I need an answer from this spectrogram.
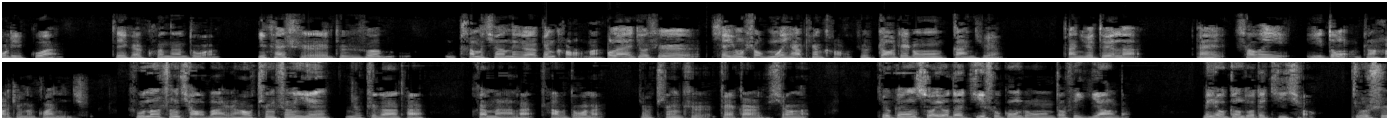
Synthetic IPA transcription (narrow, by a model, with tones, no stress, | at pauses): u˧˥li˥˧kwa˥˩n | t͡sa˥˧˩ɡa˨˩kʰwə˥˧nna˥˩nt̪̬wɔ˥ | ni˨˩kʰa˥ɪʂɻ̩˨˩t͡ɕjo˥˧ʊʂɻ̩˥˩ʂwɔ˥ | kʰa˥˧npu˧˩t͡ɕʰi˧˥ŋna˥˩ɡə˩pʰjnkʰo˨˩ʊmɐ̰˧˥˩la˧˥ɪt͡ɕjo˥˧ʊʂɻ̩˥˩ɕjɛ˥njʊ˥˩ŋʂo˨˩ʊmwɔ˧˥i˧˥ɕja˥˧˩pʰji˧˥nkʰo˨˩˦ʊt͡ɕjo˥˧ʊʂ̩˥˩ʈ͡ʂɑ˨˩ʊʈ͡ʂɤ˥˩ʈ͡ʂʊ˧˥ŋka˨˩nt͡ɕɥɛ̰˧˥ | ka˨˩nt͡ɕɥɛ˧˥t̪we˥˩ɪlə˩ | e˥˩ɪʂɑ˥ʊwe˥ɪi˧˥t̪ʊ˥˩˧ŋʈ͡ʂɑ˥ŋxɑ˨˩ʊt͡ɕjo˥˩ʊnɤ˧˥ŋkwa˥˩nnḭ˨˩t͡ɕʰy˥˩ | ʂu˧˥nɤ˧˥ŋʂɤ˥ŋt͡ɕʰjɑ˨˩ʊbɐ˦ɻa̰˧˥nxo˥˩ʊt̪ʰi˥ŋʂɤ˥ŋi˥nni˨˩t͡ɕjo˥˧ʊʈ͡ʂɻ̩˥t̪ɑ˥˩ʊt̪ʰa̰˥ | kʰwa˥˩ɪma˨˩nlə̰˦ʈ͡ʂʰa̰˥˩pu˨˩t̪wɔ˥lə̰˨ | t͡ɕjo˥˩ʊt̪ʰi˧˥ŋʈ͡ʂɻ̩˨˩ka˥˧ɪkə̰˥˧˩jo˥˩ʊɕi˥ŋlə̰˨ | t͡ɕjo˥˩ʊkə˥nswɔ˧˥jo˨˩ʊd̪ə˦t͡ɕi˥˧ʂu˥˩kʊ˥ŋʈ͡ʂʊ˧˥˩ŋt̪o˥ʊʂɻ̩˥˩i˧˥jɑ˥˩ŋd̪ə˩ | me˧˥ɪjo˨˩ʊkɤ˥˩ŋt̪wɔ˥d̪ə˧t͡ɕi˥t͡ɕʰjɑ˨˩˦ʊ | t͡ɕjo˥˧ʊʂɻ̩˥˩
